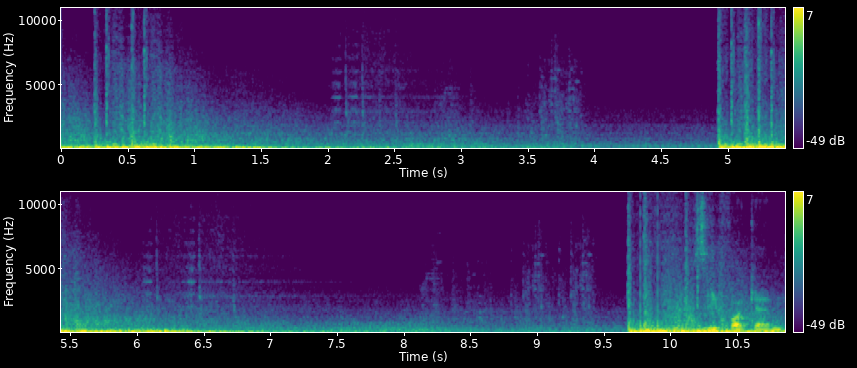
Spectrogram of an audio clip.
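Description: Heavy naval guns fire salvos in a World of Warships battle: three loud booming bursts roughly five seconds apart, each trailing off into a long rumbling decay.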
